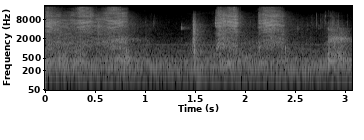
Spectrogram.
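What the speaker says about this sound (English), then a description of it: "I'm gonna spray each one with my cooking spray." Short hissing bursts of cooking spray hitting cut apple pieces in a kitchen, several quick separate sprays with brief pauses, close and fairly quiet.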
